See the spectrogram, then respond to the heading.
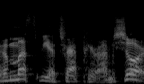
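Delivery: put-on cartoon goblin character voice. Acting out what the group is thinking, in a goblin voice. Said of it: "In a goblin voice".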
